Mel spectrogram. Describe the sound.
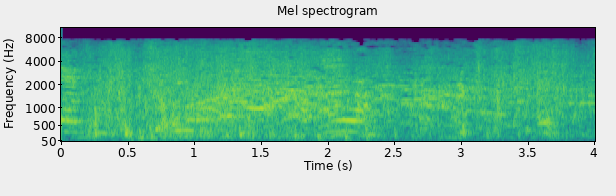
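A heavy splash as a man is thrown into water to cool him off, followed by churning, sloshing water that fills the whole moment, with voices and some chuckling mixed in.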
